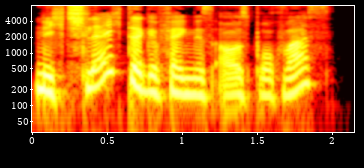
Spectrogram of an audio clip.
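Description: A woman's voice: on the low side, normal speed, no echo, studio quality. Woman voicing an eager teenage boy. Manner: excited, playful.

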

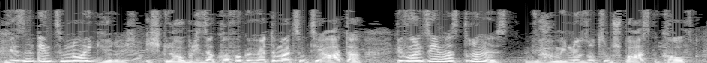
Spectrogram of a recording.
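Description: A man's voice: high-pitched, lively intonation, brisk. A male actor playing a curious, articulate boy detective in an audio drama, speaking precisely and confidently. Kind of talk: German audio drama acting.

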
